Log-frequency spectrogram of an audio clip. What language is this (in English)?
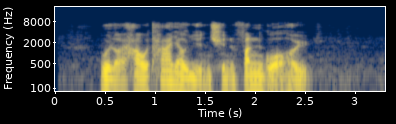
Cantonese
